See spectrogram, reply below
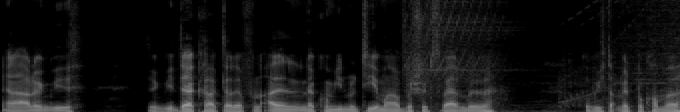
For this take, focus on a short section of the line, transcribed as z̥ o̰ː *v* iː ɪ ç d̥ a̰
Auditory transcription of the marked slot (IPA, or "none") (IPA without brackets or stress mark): v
